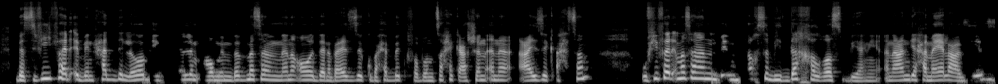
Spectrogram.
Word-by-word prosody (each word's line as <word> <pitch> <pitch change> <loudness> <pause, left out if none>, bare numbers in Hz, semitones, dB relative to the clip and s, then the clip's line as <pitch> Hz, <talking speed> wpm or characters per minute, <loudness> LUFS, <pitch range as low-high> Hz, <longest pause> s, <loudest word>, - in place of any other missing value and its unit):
بس 195 -1 +1
فيه 270 +4 +3
فرق 250 -4 +3
بين 200 -2 -1
حد 230 +2 0
اللي 195 -4 +1
هو 220 - +4
بيتكلّم، 215 +1 -5
أو 190 - +3
من 190 0 -1
باب 200 +2 -2
مثلًا 225 0 +2
إن 200 -2 -2
أنا 205 +1 0
آه 205 0 +1
ده 195 -1 0
أنا 185 - -1
باعزِّك 185 +2 -1
وباحبِك 195 +2 -5
فبانصحِك 175 +4 -5
علشان 195 +4 -1
أنا 200 -1 0
عايزِِك 195 +3 +2
أحسن، 265 +5 -2 0.5
وفي 230 +8 -1
فرق 270 -1 +5
مثلًا 280 0 +5
بين 220 -5 0
شخص 255 - -4
بيتدخّل 215 0 +1
غصب 195 -1 0
يعني. 165 0 -5
أنا 185 - 0
عندي 205 +3 +3
حمايا 195 0 +3
العزيز 200 +3 -1
200 Hz, 215 wpm, -23 LUFS, 190-220 Hz, 0.5 s, فرق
